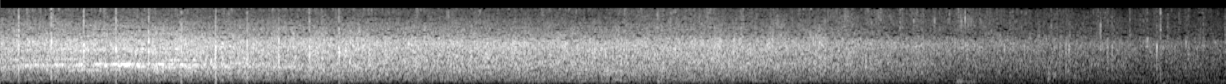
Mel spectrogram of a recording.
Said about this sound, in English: So give him a little warm welcome as he comes. Please clap for him and get him ready. So here he comes.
